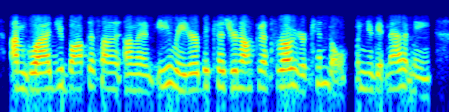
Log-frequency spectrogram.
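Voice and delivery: ordinary talk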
